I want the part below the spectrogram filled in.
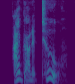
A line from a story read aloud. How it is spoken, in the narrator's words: said in an awed voice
